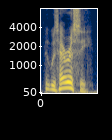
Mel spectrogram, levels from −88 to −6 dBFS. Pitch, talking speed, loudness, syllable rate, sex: 150 Hz, 230 wpm, -13 LUFS, 7.7 syllables/s, male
